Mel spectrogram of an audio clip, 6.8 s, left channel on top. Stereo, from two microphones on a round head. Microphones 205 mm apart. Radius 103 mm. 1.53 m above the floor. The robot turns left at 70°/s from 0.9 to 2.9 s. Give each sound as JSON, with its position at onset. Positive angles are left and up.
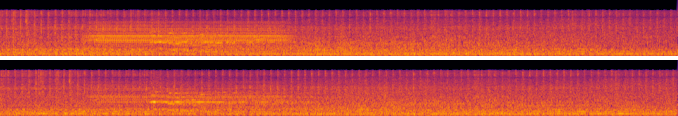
{"t": 1.5, "sound": "laughter", "azimuth_deg": -130, "distance_m": 9.5}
